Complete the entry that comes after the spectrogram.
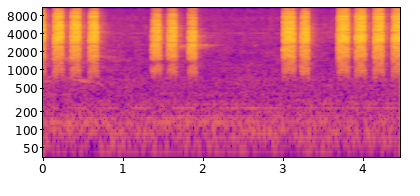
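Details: Ashy drongo calls intended as a trapping lure: clusters of two to four harsh, scratchy squawks separated by short pauses, each note clipped and evenly spaced.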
